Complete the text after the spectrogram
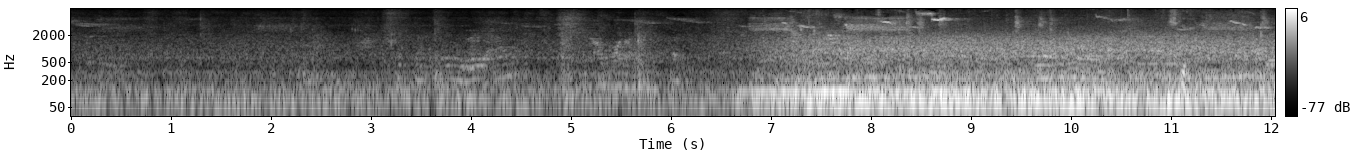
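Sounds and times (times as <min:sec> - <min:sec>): small birds chirping: 0:04.2 - 0:12.0.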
